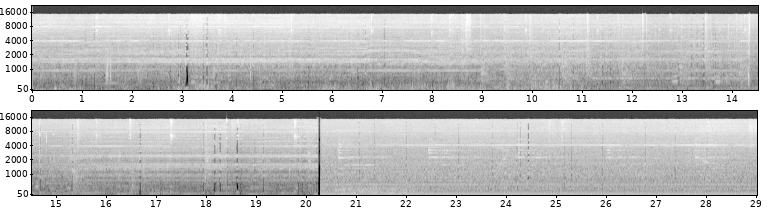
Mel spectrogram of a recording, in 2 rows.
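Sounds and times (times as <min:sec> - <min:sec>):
low train rumble: 0:00.0 - 0:29.0
train wheel squeal: 0:00.0 - 0:29.0
clicks and clanks: 0:07.9 - 0:18.8.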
